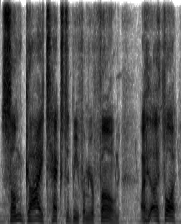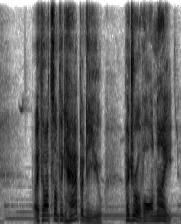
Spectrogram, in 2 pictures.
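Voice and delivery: tumbling out in worry; a touch of frightened babble; panicked explanation. Acted.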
